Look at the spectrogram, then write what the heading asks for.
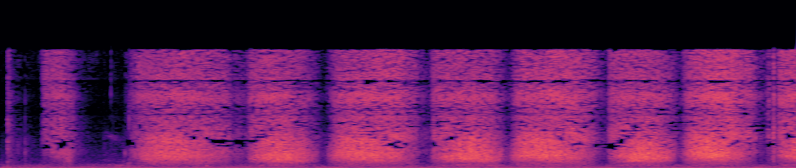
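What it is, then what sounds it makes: Wet woven rug being scrubbed. A long-handled stiff-bristle broom scrubs a small, wet, muddy fringed woven rug lying on a plastic sheet in steady back-and-forth strokes. Each stroke makes a bright, hissing scrape with short pauses between, over a faint low hum.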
